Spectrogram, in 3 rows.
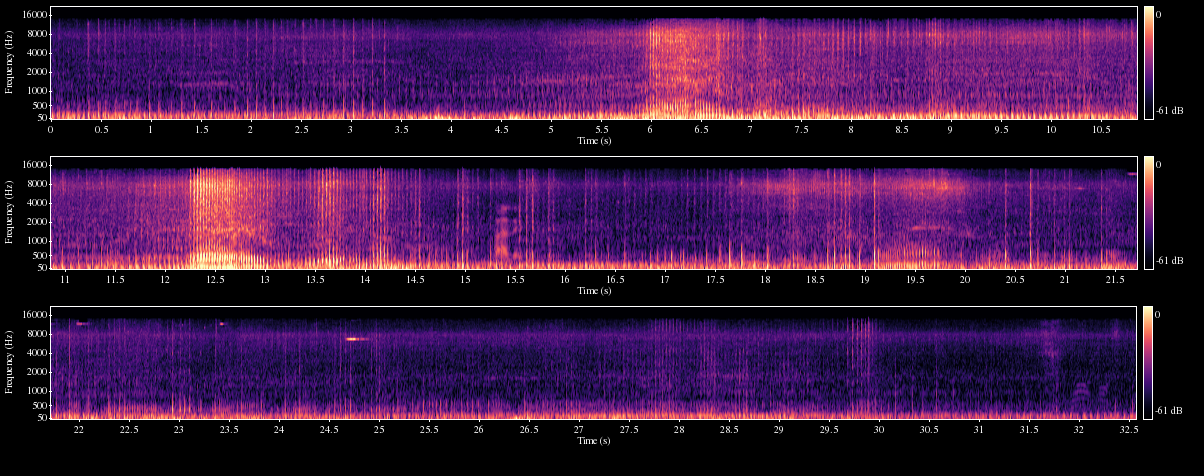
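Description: Trials motorcycle engine running, revved up in a few short bursts about 6 seconds, 12 to 14 seconds and 18 to 20 seconds in, with a steady low running sound between; the burst at about 12 seconds is the loudest.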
